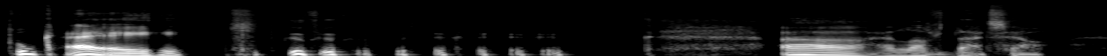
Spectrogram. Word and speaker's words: Bucket: It's that infernal bucket woman. It's pronounced bouquet.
